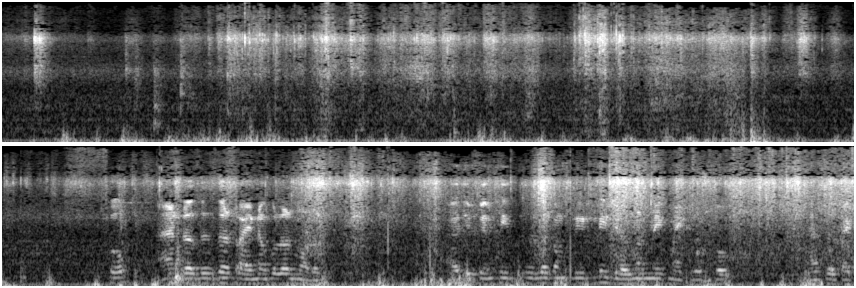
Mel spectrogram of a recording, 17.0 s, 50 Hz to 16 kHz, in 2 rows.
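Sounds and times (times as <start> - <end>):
plastic bags crinkling: 2.0 - 7.3, 10.7 - 17.0
foam packing rubbing: 2.0 - 17.0.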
